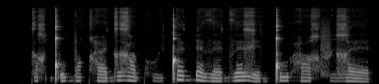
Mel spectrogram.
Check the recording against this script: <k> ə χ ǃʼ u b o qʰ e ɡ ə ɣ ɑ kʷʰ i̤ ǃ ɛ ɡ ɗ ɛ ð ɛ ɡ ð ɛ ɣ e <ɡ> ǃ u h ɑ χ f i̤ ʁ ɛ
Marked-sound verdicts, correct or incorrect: correct, correct

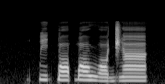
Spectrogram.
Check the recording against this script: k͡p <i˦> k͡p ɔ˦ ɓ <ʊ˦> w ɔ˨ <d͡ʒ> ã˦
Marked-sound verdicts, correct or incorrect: correct, incorrect: ɔ˦, correct

